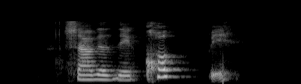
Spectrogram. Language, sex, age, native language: Icelandic, male, 6, Icelandic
